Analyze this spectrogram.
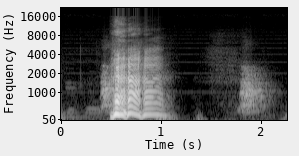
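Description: A dog barks, one loud, drawn-out bark followed after a short pause by a softer, shorter one, with quiet in between and no other sounds.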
